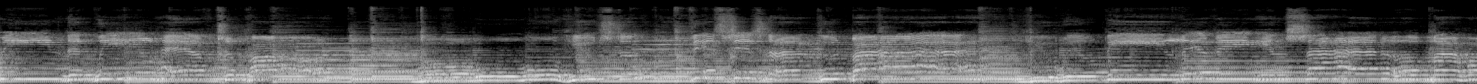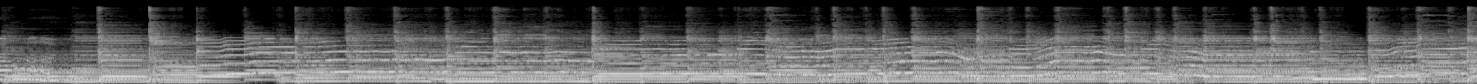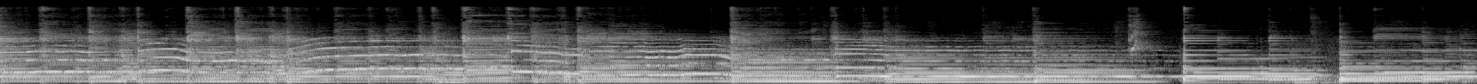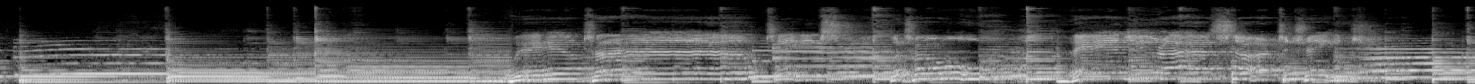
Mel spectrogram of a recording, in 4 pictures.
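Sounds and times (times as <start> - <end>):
pedal steel guitar melody: 0.0 - 59.0
strummed acoustic guitar: 0.0 - 59.0.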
